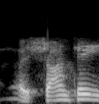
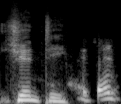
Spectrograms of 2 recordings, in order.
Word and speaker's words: Jeanty: Like y'all been talking about this Ashanti. Is that how you pronounce his name? Ashton Genty. Genty.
